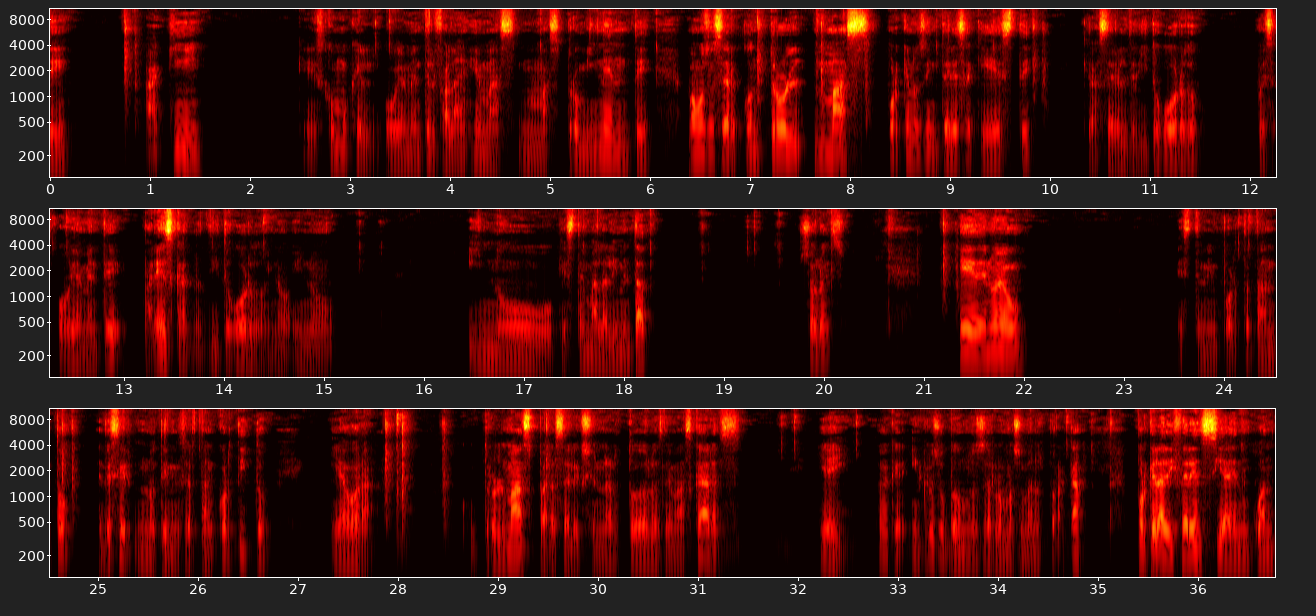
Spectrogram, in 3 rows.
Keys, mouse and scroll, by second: 1.1 e, 3.6 click, 5.2-6.6 middle drag, 8.0 ctrl+KP_Add, 9.2 middle click, 10.1 s, 12.6 click, 13.8-14.9 drag, 15.1-15.5 scroll up 2, 15.7-18.1 middle drag, 18.6 middle click, 19.6 right click, 19.9 middle click, 21.5 e, 24.5 click, 24.9 e, 26.2 click, 28.3 ctrl+KP_Add, 29.8 s, 32.2 click, 32.9-35.2 drag, 35.3-36.7 middle drag.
